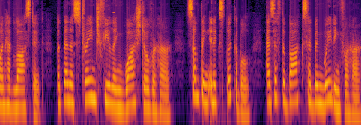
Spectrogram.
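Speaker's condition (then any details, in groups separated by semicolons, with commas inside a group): No condition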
